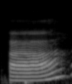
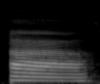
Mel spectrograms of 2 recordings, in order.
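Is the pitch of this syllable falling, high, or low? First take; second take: high; low. First: The pitch starts mid and rises high. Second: The pitch is low, like a sigh. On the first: "make sure your voice has a very high pitch" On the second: "the next tone is the low tone"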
